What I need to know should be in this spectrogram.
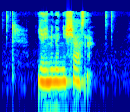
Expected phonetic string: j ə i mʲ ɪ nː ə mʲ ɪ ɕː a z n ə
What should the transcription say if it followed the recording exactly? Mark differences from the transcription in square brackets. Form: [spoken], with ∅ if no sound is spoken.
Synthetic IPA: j [a] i mʲ ɪ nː ə [nʲ] ɪ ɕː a [s] n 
